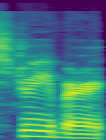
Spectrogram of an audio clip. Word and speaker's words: Strieber: or his story and it is strieber is how you pronounce it go yeah well maybe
